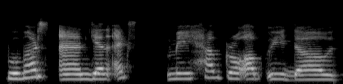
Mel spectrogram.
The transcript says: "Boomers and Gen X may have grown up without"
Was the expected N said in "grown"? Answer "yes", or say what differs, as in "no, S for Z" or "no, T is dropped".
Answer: no, N is dropped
